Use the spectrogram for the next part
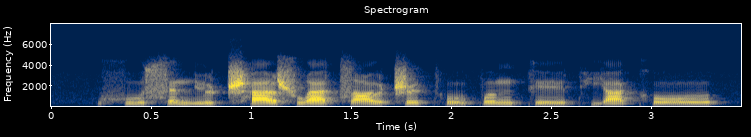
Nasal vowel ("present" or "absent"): absent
